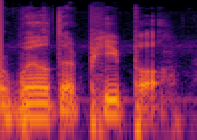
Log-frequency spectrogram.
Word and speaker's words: Wilderpeople: it and so then when he said we're Wilder people so then I knew it's pronounced Wilder people interesting see and I just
